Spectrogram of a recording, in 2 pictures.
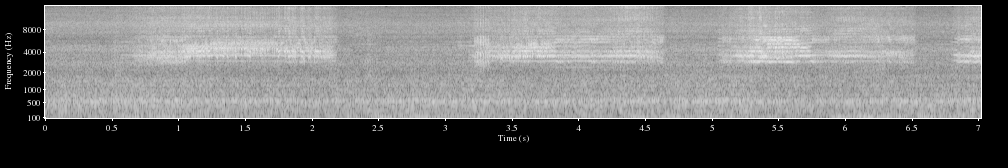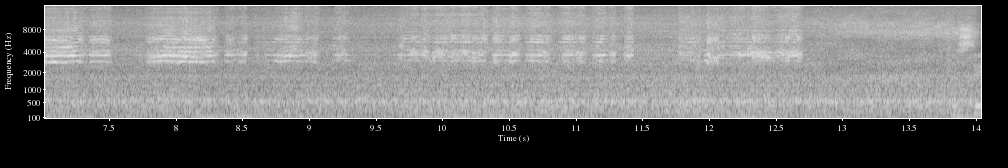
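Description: Dental lab micromotor handpiece with a carbide bur grinding a PMMA prototype tooth. A high, scratchy grinding sound comes in repeated passes of one to three seconds, over a steady motor hum.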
